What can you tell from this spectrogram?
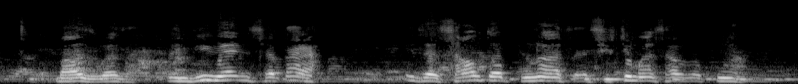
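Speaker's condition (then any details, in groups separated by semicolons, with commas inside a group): Speech loss after head injury; very difficult to utter words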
